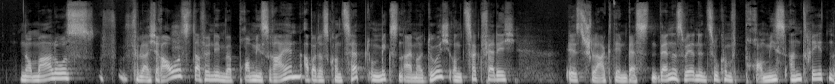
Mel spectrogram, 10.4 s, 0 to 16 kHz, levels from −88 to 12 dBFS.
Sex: male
